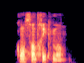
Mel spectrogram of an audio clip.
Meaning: concentrically
- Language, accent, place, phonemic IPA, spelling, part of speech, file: French, France, Lyon, /kɔ̃.sɑ̃.tʁik.mɑ̃/, concentriquement, adverb, LL-Q150 (fra)-concentriquement.wav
